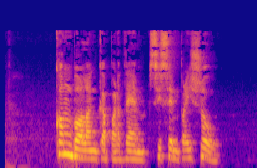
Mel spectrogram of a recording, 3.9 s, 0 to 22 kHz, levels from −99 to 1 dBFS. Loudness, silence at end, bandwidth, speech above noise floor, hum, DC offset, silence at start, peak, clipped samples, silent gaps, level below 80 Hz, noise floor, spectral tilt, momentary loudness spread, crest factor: -17 LUFS; 0.6 s; 11.5 kHz; 51 dB; none; under 0.1%; 0.85 s; 0 dBFS; under 0.1%; none; -60 dBFS; -67 dBFS; -4 dB/octave; 10 LU; 18 dB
